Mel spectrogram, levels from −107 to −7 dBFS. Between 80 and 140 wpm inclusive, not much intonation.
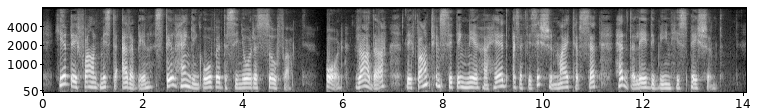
No: slow, 135 wpm; average, 3.6 semitones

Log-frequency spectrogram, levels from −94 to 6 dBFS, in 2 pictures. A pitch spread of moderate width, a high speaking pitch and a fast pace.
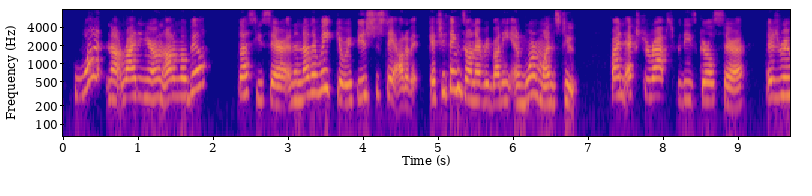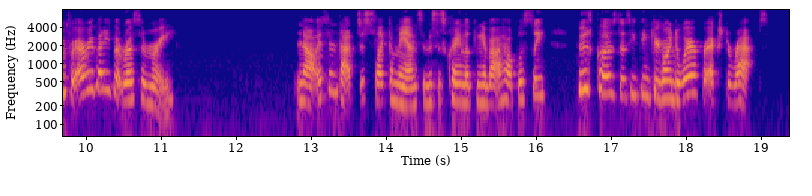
Yes: average, 4.7 semitones; very high, 270 Hz; fast, 210 wpm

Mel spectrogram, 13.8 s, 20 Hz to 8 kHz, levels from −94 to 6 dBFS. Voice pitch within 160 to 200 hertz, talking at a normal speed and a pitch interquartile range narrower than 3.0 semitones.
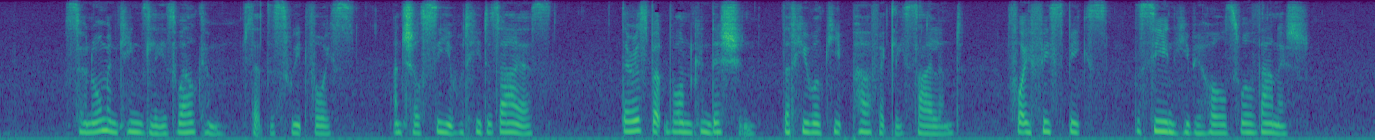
Yes: high, 190 Hz; average, 155 wpm; narrow, 2.5 semitones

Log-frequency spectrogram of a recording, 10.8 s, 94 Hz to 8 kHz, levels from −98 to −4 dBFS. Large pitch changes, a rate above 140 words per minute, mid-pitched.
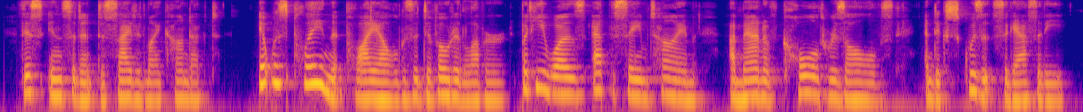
No: average, 3.3 semitones; average, 160 wpm; medium, 165 Hz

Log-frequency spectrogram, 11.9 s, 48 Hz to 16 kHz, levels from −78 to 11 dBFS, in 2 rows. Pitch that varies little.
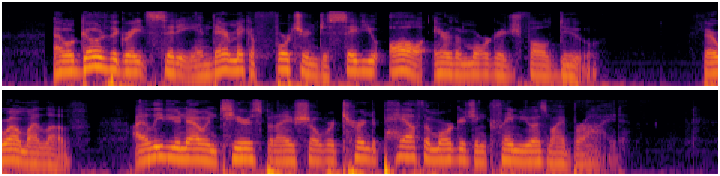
No: average, 3.5 semitones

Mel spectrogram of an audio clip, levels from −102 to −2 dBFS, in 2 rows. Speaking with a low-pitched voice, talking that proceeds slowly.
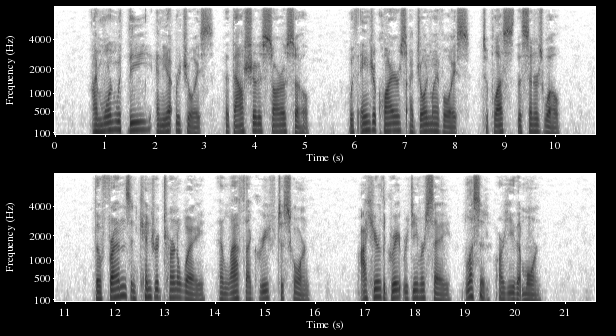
Yes: low, 115 Hz; slow, 130 wpm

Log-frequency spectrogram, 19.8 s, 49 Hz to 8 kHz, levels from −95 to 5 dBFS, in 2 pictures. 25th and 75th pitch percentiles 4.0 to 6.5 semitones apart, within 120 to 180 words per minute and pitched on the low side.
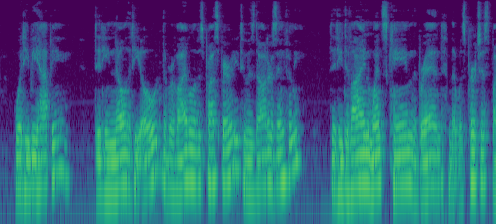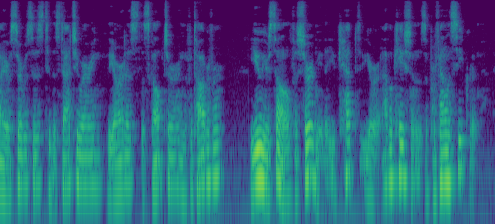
No: average, 3.6 semitones; average, 165 wpm; low, 115 Hz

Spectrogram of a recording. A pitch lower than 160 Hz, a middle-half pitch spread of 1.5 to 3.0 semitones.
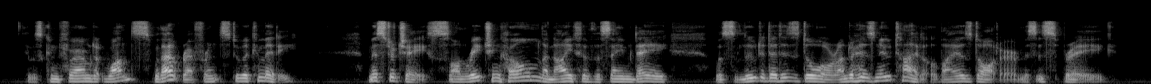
No: medium, 140 Hz; average, 3.5 semitones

